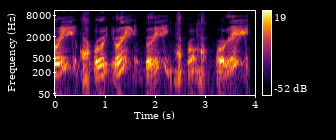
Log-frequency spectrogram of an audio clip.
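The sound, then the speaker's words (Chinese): A frightened pig on a farm, running about as a fox is chased, oinks and grunts in a rapid string of agitated, squealing bursts, about six loud calls with brief gaps between them. “猪亦都被吓亲，响度乱咁走啊！”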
